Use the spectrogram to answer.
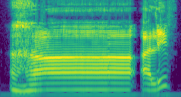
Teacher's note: ये गले के जो एंड वाला हिस्सा है सीने की तरफ वाला, वहां से निकलता है। इसको पतला नहीं कर लेना और इसको मोटा नहीं पढ़ लेना। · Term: मोटा वाला हा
